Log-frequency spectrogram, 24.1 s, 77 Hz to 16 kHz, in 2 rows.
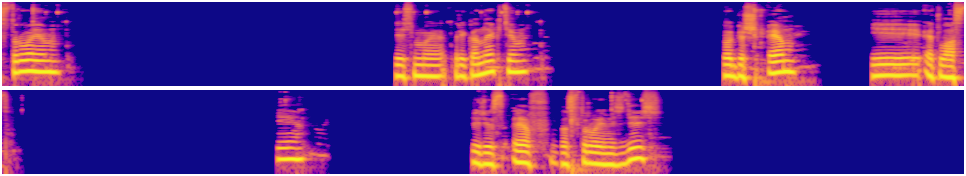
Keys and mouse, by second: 0.4 shift+middle click, 1.0 middle click, 1.7 Tab, 2.1 shift+middle click, 3.4 shift+click, 4.1 1, 4.6 shift+middle click, 5.0 shift+middle click, 5.9 middle click, 6.3 shift+middle click, 7.3 click, 7.7 shift+click, 9.3 m, 12.3 shift+middle click, 13.0 middle click, 16.4 shift+middle click, 17.3 shift+click, 17.9 shift+click, 19.0 f, 19.7 shift+middle click, 20.1 middle click, 20.6 shift+middle click, 22.6 shift+click.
